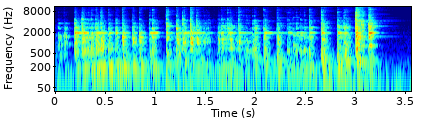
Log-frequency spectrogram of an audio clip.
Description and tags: Metal rattle
rattle that could function as drawbridge
drawbridge, texture, metal, rattle, mechanics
